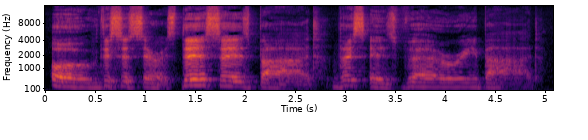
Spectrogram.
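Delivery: lightly voiced worried dad, very slow; dad pacing and fretting, drawn out; dad's low voice. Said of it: "So the dad's got the low voice".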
